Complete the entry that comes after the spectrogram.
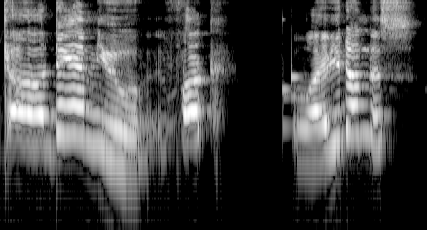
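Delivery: high, slow fist-shaking curse; sputtering foiled villain. Retold or imitated. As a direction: shake your fist and squeal the curse. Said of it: "shaking his fist in the air".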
